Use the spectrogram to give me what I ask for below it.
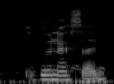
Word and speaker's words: Lughnasadh: preparation to action the Modern Irish way to pronounce Luna said is lunasa and the classical pronunciation is more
